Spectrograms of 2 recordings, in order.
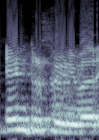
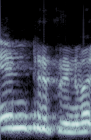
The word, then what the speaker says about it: entrepreneur: Entrepreneur. It's not entrepreneur, it's entrepreneur.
